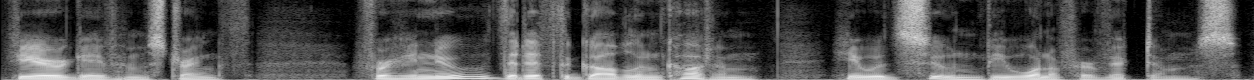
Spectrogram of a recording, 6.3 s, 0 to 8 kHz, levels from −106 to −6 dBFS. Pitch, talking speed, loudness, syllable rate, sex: 100 Hz, 200 wpm, -20 LUFS, 4.4 syllables/s, male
